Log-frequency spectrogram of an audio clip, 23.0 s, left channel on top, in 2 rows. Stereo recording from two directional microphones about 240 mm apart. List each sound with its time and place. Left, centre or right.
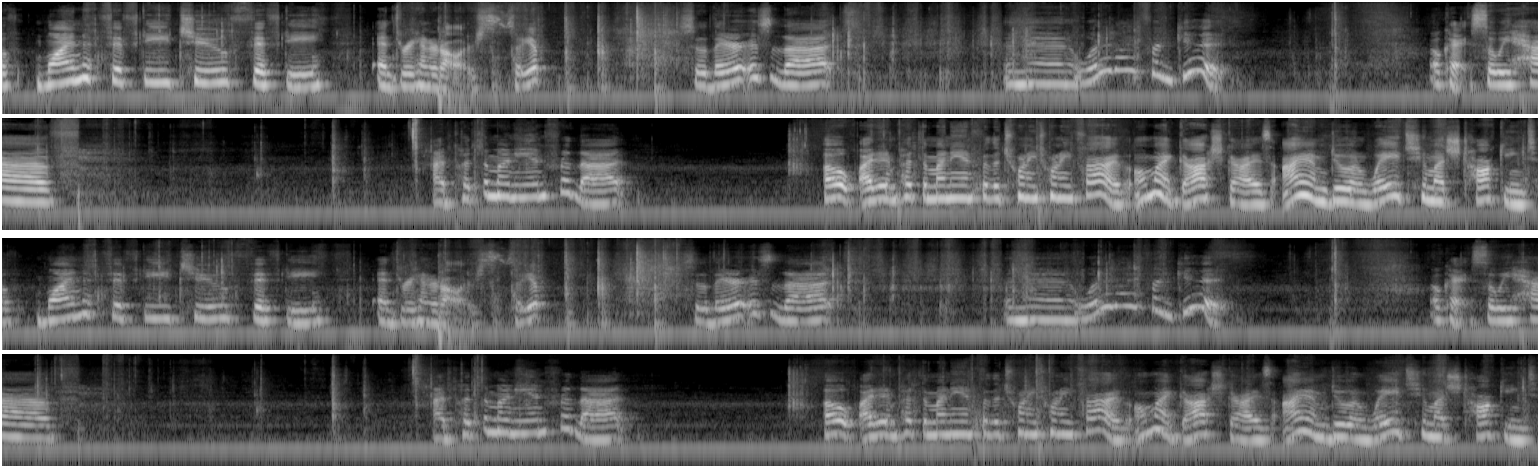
0.0 s speech: left
5.1 s speech: left
7.8 s speech: left
10.7 s speech: left
14.6 s speech: left
17.7 s speech: left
